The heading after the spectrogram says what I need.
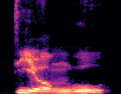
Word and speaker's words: Thiong'o: Well, Ngugi, let me spell it for you. Nguigi. Ngugi. Thiong'o.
